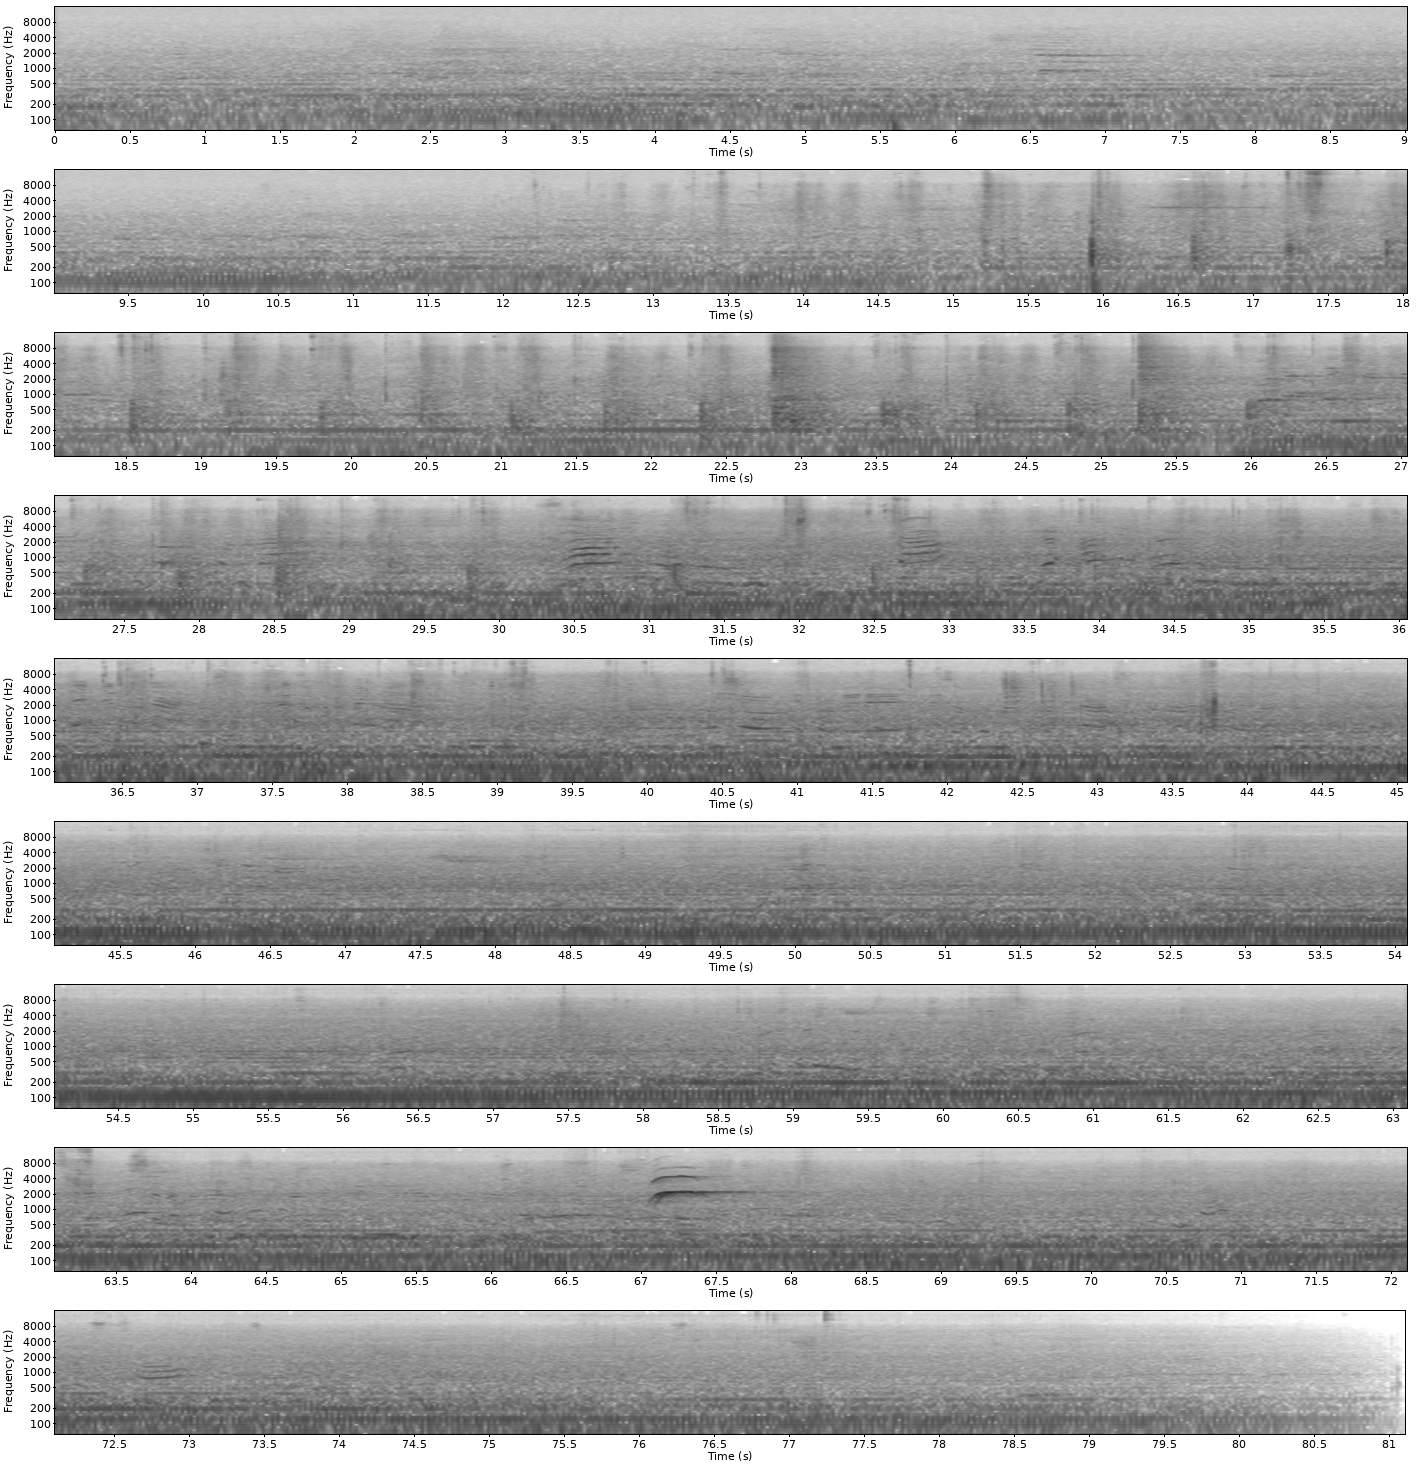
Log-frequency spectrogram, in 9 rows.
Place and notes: Walking inside the Invalidovna building and leaving to the park outside.
Prague, Czech Republic, 16 June 2011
